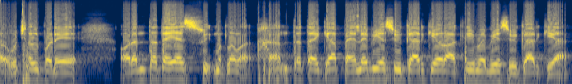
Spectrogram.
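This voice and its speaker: A male host tells a story in a relaxed, conversational way. His voice sits at an ordinary middle pitch. He keeps throwing in little questions and asides to the listener. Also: low-quality recording. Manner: chatty, asks himself rhetorical questions; frequent asides asking listeners to agree. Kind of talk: storytelling film-music talk.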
